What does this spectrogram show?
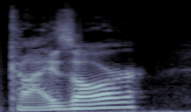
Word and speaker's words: Caesar: But they all said if the guy that was the Kaisar died and I I'm not mispronouncing Caesar. That's what they pronounce. That's how they pronounce it in the game.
